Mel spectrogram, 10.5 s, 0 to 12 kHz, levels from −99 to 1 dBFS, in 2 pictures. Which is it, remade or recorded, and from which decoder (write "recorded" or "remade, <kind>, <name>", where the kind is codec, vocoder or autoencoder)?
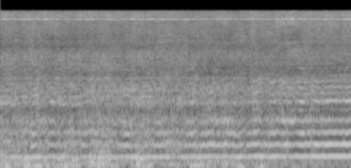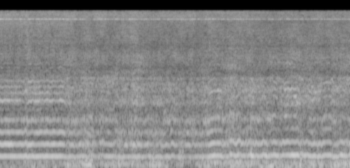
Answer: remade, codec, SNAC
